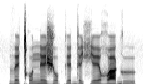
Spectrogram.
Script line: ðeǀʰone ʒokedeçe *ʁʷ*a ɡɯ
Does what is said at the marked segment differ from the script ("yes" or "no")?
no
